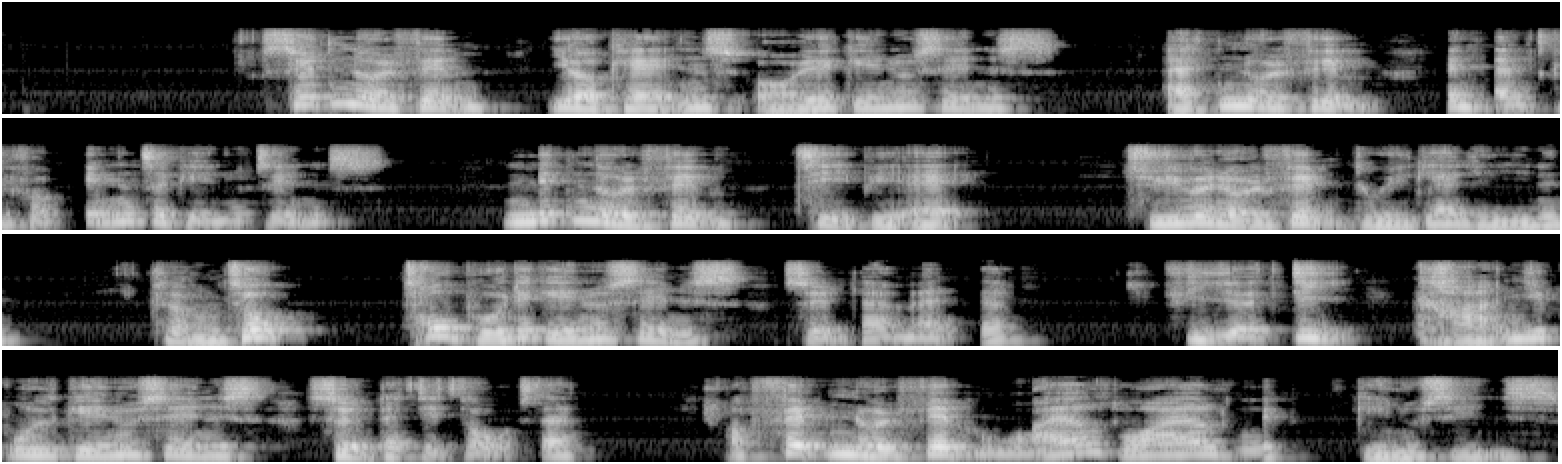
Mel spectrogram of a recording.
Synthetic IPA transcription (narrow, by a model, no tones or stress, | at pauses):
sød̥n̩ːɔ̽lfem̰ | iɒkʰɛ̰ːnn̩sɒ̽ɪəɡ̥enusen̰əs | ʔæd̥n̩ːɔ̽lfem̰ | d̥end̥ænsɡ̥əfɒ̽b̥e̝n̰l̩səɡ̥enuðˠsen̰əs | ne̝d̥n̩ːɔ̽lfem̰ | t͡sʰe̝b̥e̝̰ːæ̰ | t͡sʰyːʋənɔ̽lfem̰d̥ue̝ɡ̥əæle̝ːnə | kʰlɒ̽ɡ̥ŋ̩t͡sʰo̝̰ː | t͡sʰʁo̝̰ːpʰɒ̽d̥e̝ɡ̥enuðˠsen̰əsːœn̰d̥ææmæn̰d̥æ | fiːɐt͡sḭː | kʰʁɑ̈njib̥ʁuð̰ˠɡ̥enusen̰əsːœn̰d̥æt͡sʰe̝t͡sʰɒ̰ːsd̥æ | ʔɒ̽fem̰nɔ̽lfem̰wɑɪld̥wɑɪld̥web̥ | ɡ̥enusen̰əs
